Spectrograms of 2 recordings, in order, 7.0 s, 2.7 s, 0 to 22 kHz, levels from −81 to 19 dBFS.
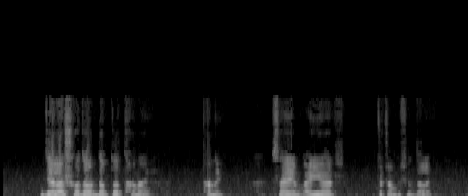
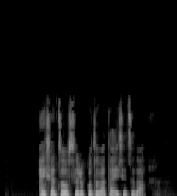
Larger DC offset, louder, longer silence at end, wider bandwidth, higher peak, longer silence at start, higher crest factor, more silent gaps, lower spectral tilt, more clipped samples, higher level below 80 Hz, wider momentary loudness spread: neither; about the same, -23 LUFS vs -23 LUFS; about the same, 0.55 s vs 0.5 s; about the same, 11.5 kHz vs 11.5 kHz; about the same, -8 dBFS vs -6 dBFS; about the same, 0.6 s vs 0.6 s; about the same, 16 dB vs 18 dB; neither; about the same, -5 dB/octave vs -4.5 dB/octave; neither; first, -64 dBFS vs -70 dBFS; first, 17 LU vs 10 LU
